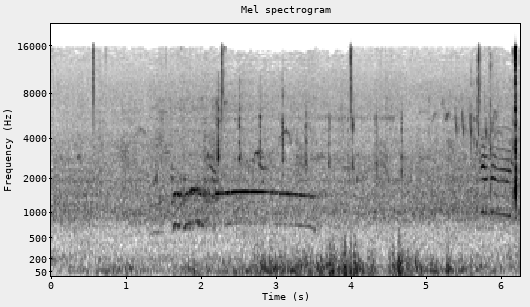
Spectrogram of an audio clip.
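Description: A rooster crowing once: one long drawn-out call starting a little under two seconds in and trailing off slightly lower in pitch, over a low rumble.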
